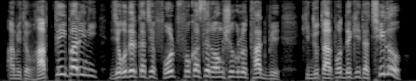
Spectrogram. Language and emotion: Bengali, surprised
